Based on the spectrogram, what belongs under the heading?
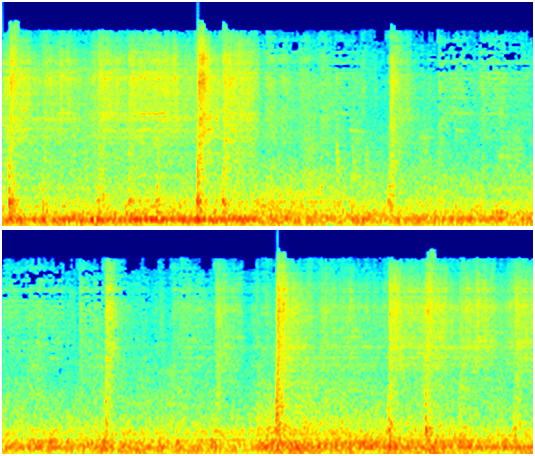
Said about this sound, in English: At the tracks, Deidre, holding the hoe, watches a freight train roll slowly by.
